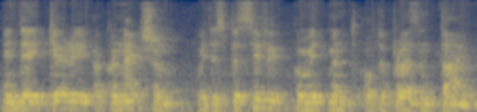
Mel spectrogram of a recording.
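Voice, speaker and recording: Audible room echo and noticeable background noise around a man speaking with fairly even intonation. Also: medium pitch for a man, moderate pace. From Serbia. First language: Serbian. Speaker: visiting artist. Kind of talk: lecture. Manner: halting.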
